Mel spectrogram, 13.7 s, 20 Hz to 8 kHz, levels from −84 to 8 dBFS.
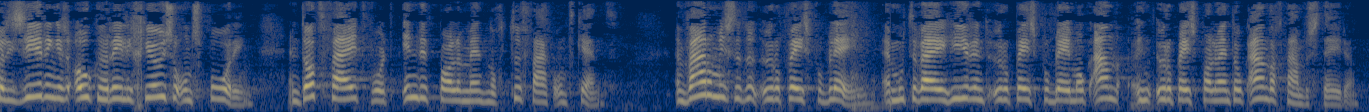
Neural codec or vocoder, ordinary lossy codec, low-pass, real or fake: none; none; none; real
